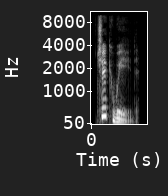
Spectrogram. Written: chickweed

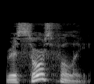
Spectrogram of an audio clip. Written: resourcefully

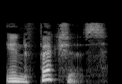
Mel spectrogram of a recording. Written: infectious

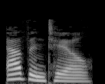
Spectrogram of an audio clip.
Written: aventail

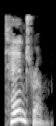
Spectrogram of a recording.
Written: tantrum

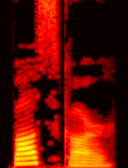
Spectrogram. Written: bhasker

